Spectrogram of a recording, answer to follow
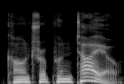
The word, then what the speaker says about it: contrapunteo: And then, there is the poetry in motion known as contrapunteo, pronounced "kohn-trah-poon-tay-oh". Picture this, two singers standing face-to-face.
